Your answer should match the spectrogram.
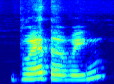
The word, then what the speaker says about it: Brathering: Every person in the US or in the UK will read brathering. Brathering. Okay. Brathering. Uh-huh. But it's in German, it's the word Brathering. Really? Say it again. Brathering. Bra. So you roll your R?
